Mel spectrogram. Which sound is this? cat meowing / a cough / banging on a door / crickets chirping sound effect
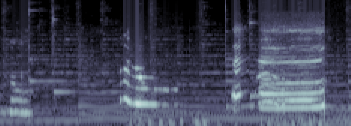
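cat meowing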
